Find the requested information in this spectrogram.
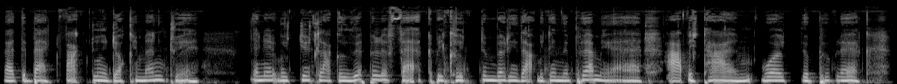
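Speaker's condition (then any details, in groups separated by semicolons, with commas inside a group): Usher syndrome, profound deafness; profound deafness since childhood, diagnosed around age eight, formerly hearing aids, cochlear implants; diagnosed over 30 years ago, peripheral vision loss, 5% central vision left, gradually going blind; breathes differently, possibly linked to hearing loss, poor use of Entonox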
